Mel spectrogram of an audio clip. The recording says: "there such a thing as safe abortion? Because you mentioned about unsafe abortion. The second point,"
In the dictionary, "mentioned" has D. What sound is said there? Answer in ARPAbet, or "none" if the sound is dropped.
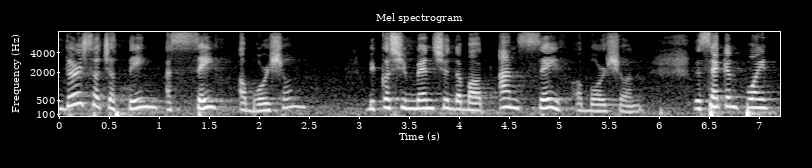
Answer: D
